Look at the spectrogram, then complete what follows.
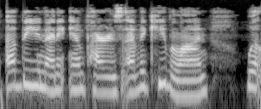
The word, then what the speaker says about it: Alkebulan: Akibalon is spelled ALKEBULAN.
